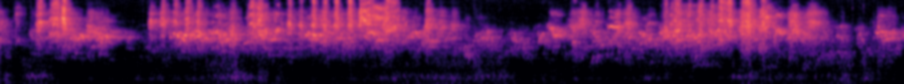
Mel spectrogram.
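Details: Budgerigar, a pet bird, chattering: rapid ticking and squeaky warbled phrases in two main bursts, with a brief pause near one and a half seconds and a quieter stretch around six seconds.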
